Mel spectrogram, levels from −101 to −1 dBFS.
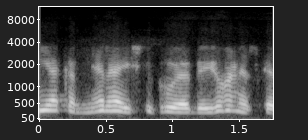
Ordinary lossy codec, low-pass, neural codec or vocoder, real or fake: Opus, 32 kbps; 10.8 kHz; none; real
